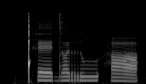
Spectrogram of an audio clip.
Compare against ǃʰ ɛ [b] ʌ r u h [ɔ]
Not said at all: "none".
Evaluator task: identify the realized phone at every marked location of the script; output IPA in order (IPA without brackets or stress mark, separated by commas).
d, ɑ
